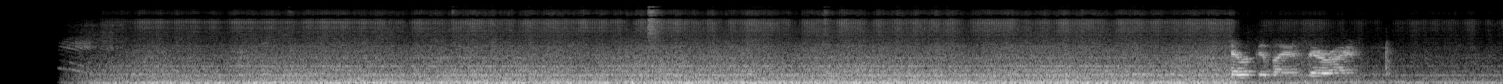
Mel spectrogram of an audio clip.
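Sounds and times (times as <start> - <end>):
train rumble with rail noise: 0.6 - 15.0.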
